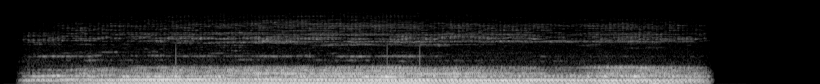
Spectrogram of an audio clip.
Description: elephant-shouting-voice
